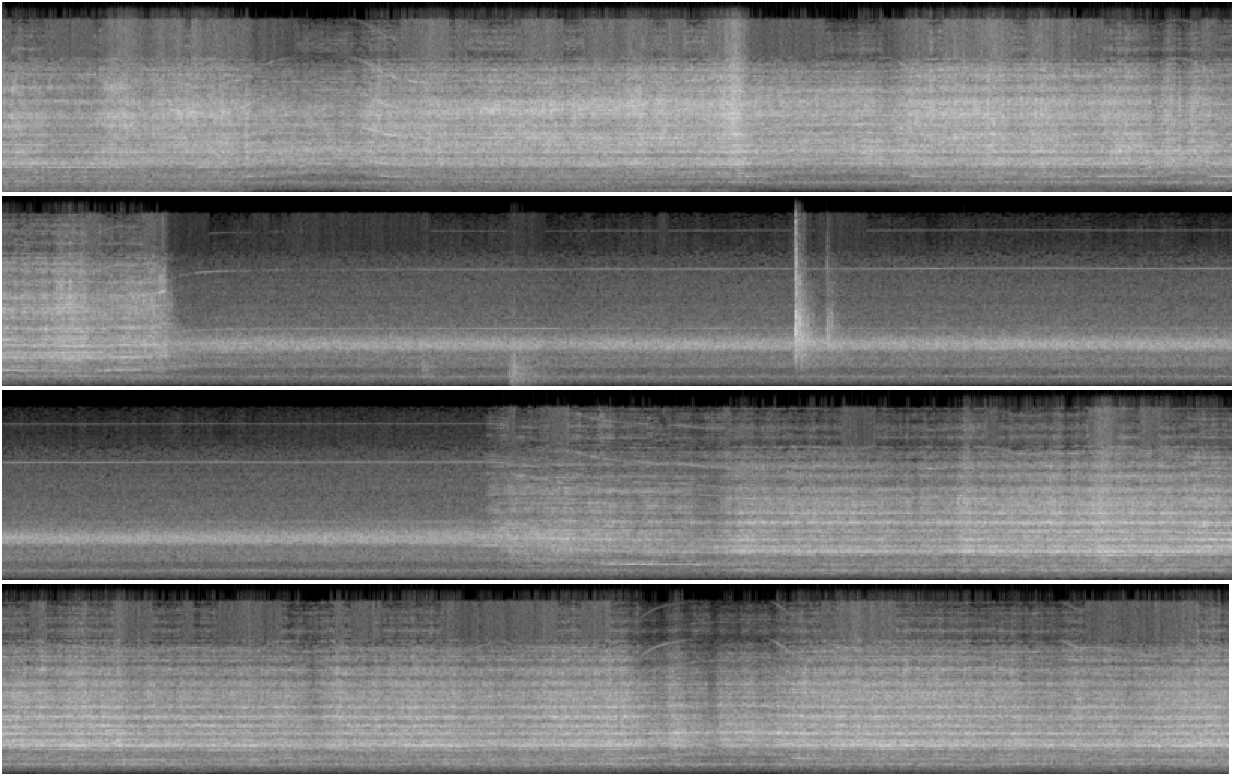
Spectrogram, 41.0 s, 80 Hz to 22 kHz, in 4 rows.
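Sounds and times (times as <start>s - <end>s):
table saw cutting wood: 0.0s - 40.9s
sharp knocks: 13.7s - 15.3s.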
